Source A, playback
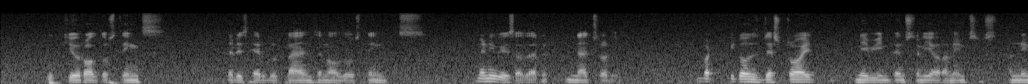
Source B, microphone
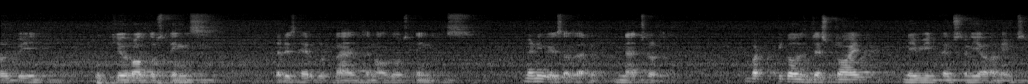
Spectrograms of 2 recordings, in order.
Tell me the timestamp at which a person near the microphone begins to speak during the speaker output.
none

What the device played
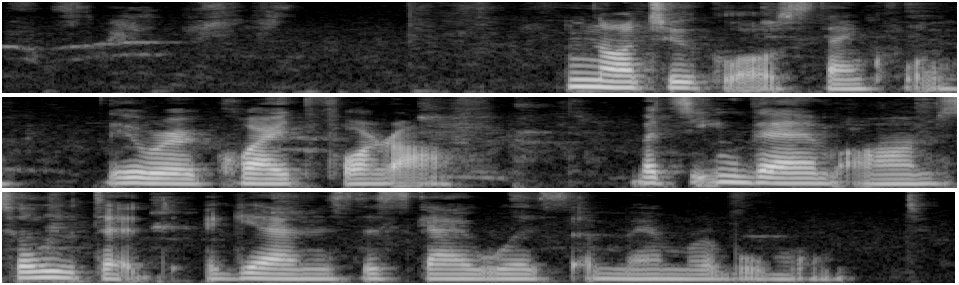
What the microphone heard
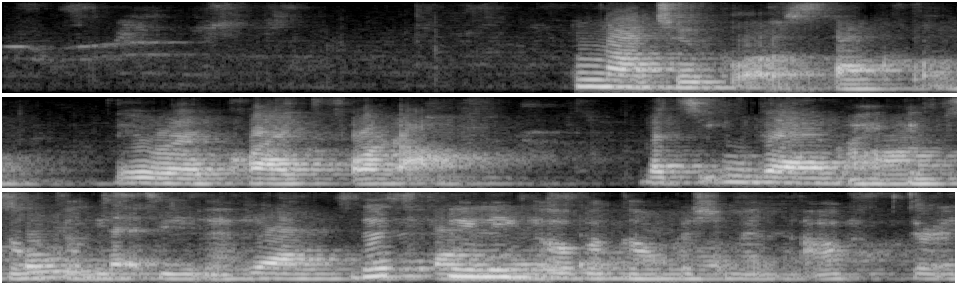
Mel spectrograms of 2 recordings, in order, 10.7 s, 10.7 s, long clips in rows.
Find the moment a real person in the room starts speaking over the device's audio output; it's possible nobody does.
6.7 s

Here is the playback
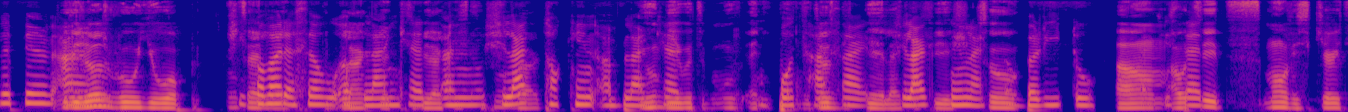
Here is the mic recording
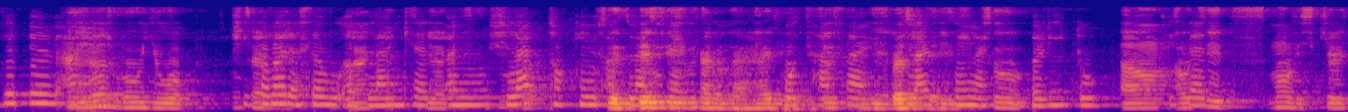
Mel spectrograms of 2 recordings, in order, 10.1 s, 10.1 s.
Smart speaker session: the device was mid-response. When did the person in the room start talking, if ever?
4.4 s

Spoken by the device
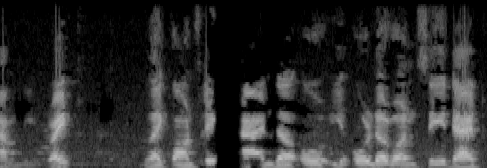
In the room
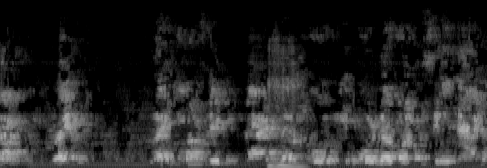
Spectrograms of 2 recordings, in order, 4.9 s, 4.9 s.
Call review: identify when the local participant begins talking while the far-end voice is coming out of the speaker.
2.7 s

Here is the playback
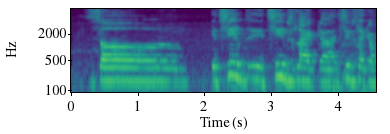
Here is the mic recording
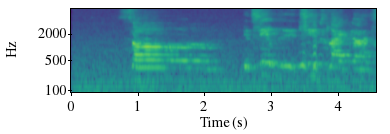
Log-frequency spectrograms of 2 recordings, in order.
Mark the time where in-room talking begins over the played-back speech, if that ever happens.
3.4 s

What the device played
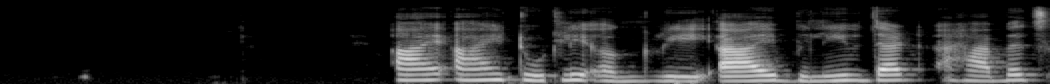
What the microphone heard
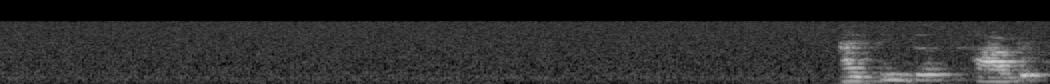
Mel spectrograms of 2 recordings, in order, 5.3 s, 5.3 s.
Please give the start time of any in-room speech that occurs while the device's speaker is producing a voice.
4.3 s

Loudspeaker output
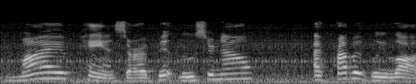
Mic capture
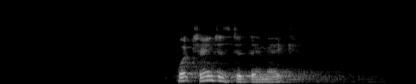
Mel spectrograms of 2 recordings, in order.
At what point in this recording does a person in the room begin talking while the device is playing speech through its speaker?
1.8 s

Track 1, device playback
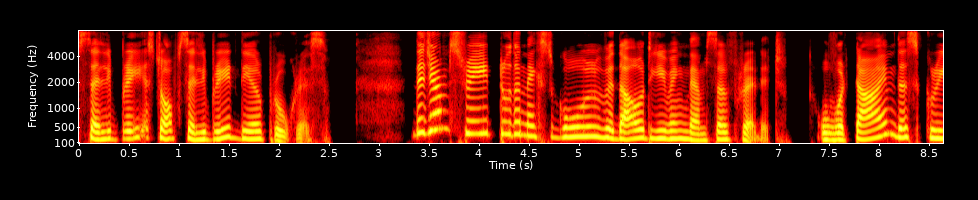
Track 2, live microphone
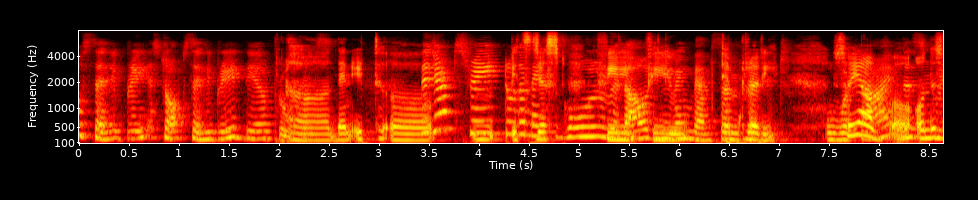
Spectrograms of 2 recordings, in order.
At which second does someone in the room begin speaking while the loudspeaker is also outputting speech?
2.1 s

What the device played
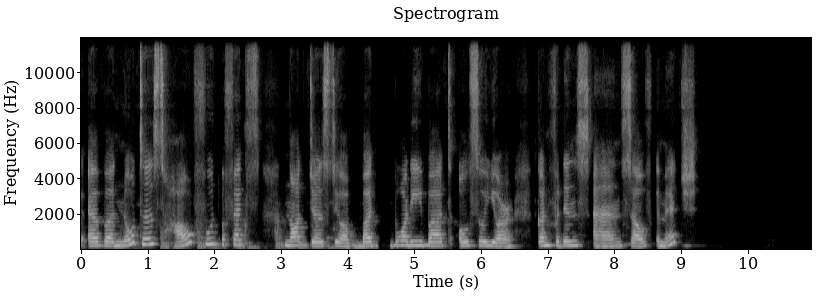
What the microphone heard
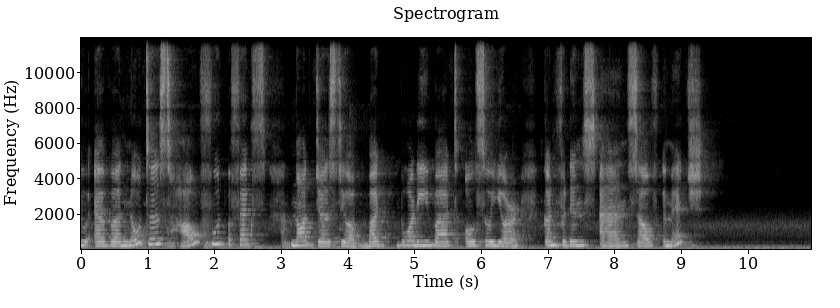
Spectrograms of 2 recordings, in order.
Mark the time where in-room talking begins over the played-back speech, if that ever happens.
none

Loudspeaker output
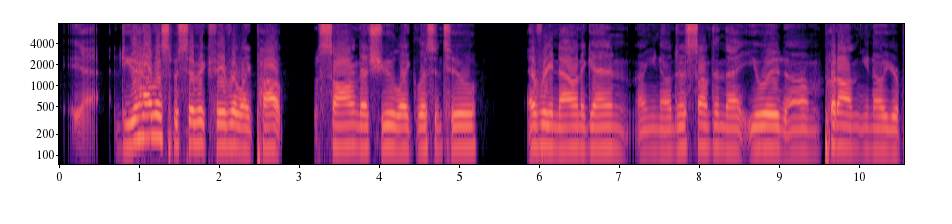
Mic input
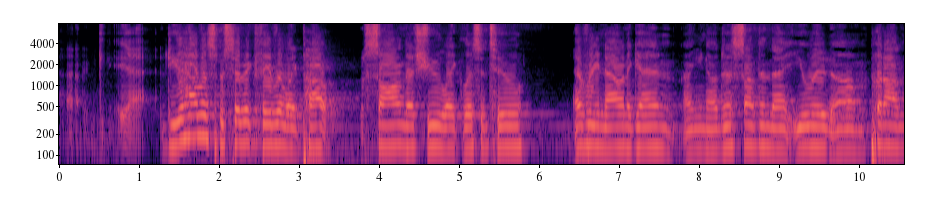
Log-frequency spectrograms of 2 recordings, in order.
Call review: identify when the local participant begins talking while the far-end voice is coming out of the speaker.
none

